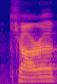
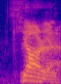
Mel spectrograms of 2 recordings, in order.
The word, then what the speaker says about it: Chara Soon: yes it's it's yeah i'm gonna call her uh kiara because that's how they pronounce it in japanese so it's just like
